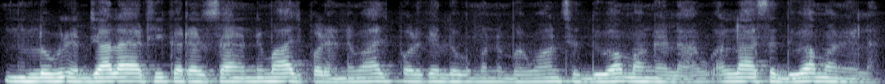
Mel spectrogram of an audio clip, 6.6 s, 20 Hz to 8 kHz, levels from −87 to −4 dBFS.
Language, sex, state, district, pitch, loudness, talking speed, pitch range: Bhojpuri, male, Bihar, Muzaffarpur, 130 Hz, -17 LUFS, 180 wpm, 125-135 Hz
